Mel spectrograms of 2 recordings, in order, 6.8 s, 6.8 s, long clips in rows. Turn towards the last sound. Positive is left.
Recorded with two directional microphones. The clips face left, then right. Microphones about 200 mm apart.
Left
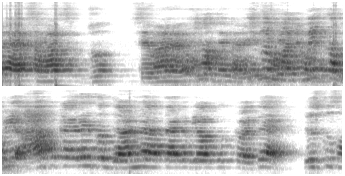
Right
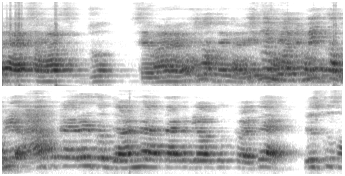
turn(degrees=-15)  # may be behind; listen again after turning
